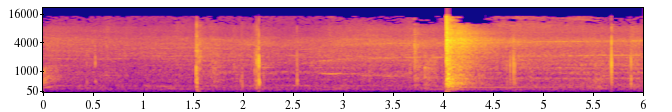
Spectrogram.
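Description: Several light clicks, then one loud clunk about four seconds in with a short ring after it, as the hood of a 2013 Dodge Durango is unlatched and raised.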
